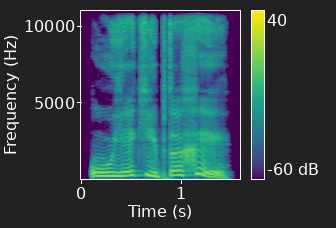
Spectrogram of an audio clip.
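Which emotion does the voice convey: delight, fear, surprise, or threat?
threat. The voice sounds threatening and menacing. The speaker is warning or threatening. "погрозу"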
